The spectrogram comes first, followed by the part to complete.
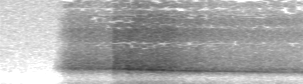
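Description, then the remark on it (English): A person imitates snoring with one drawn-out, breathy nasal inhale that comes out more like a snort, rising quickly to a hissy peak and then trailing off, with no talking. “I was supposed to be me snoring, but it kind of just sounded like me snorting.”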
